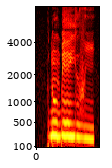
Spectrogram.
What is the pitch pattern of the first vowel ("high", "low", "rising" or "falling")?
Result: high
